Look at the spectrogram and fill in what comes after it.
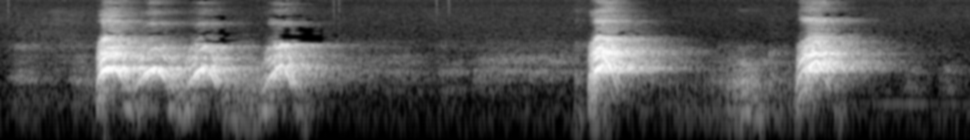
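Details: Female Chihuahua barking at animals and cartoons on television indoors: a sharp yappy bark breaking into quick rough yips, then after a pause two more high sharp barks with a soft whine between.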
